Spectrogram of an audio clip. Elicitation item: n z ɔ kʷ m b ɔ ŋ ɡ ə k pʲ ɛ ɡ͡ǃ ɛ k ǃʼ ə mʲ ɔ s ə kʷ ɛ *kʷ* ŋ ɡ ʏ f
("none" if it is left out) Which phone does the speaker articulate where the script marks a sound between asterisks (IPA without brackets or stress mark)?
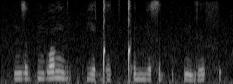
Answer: k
